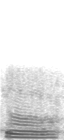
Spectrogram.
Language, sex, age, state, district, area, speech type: Maithili, female, 18-30, Bihar, Saharsa, rural, conversation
